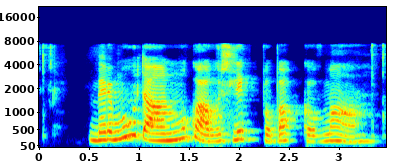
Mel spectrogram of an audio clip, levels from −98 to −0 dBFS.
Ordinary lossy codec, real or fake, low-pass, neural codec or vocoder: AAC, 48 kbps; fake; 7.2 kHz; codec, 16 kHz, 6 kbps, DAC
